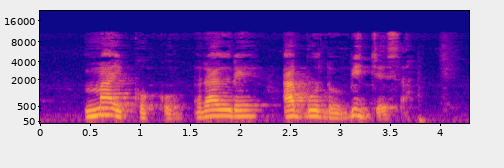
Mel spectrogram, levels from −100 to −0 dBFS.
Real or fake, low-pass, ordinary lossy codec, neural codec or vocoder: real; 10.8 kHz; Opus, 64 kbps; none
